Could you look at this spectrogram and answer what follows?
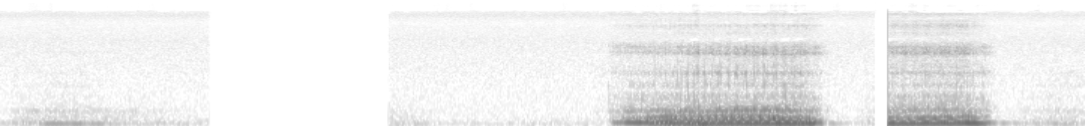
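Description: Loud, low rattling snore on an in-breath, then a second shorter one after a brief pause; ordinary snoring.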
